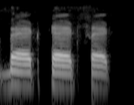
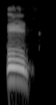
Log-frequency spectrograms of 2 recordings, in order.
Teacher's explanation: लेकिन एंट जब हम कहते हैं, एंट, चींटी, तो वही ए जो है ये ए हो जाती है, यानी एक ओरल साउंड जो है वो नेजल हो गई है ना साउंड की वजह से।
